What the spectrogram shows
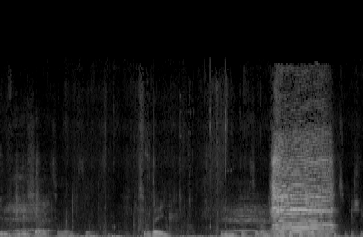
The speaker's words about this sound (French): c'est des moutons, tu vois. jeunes moutons.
